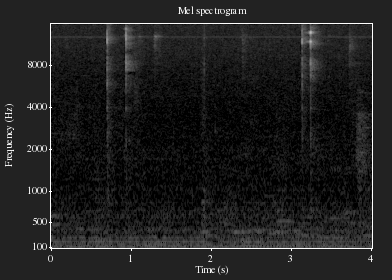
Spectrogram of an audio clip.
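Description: Faint computer mouse button clicks over a low, steady room hum: two close together about a second in and one more near the end.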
